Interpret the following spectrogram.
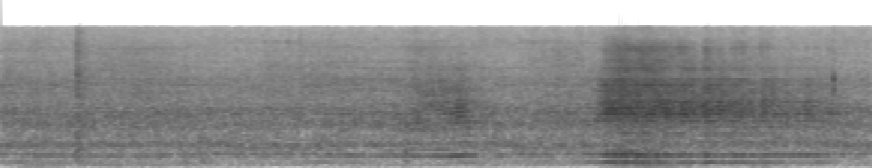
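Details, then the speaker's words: Ford BA Falcon after power steering line replacement, reservoir topped up, second bleed run with wheel turned: low idle hum then buzzy whine with rough frothy hiss as lots of air bleeds out of the power steering; air in system. "that you can hear is air being bled there's quite a lot in there obviously"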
